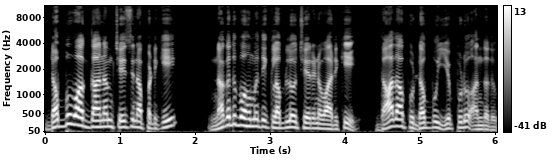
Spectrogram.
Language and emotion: Telugu, neutral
